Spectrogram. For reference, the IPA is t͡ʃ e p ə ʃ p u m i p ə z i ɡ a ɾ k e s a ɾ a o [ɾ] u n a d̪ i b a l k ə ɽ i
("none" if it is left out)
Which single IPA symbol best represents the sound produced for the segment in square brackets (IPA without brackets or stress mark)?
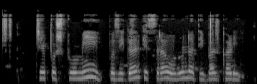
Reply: ɾ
